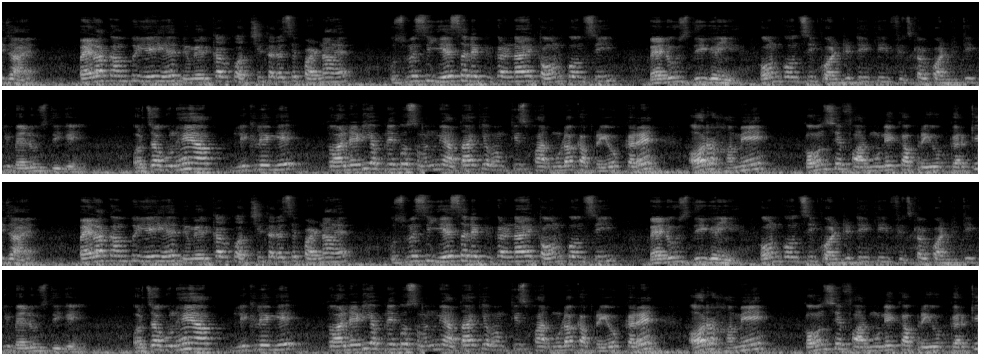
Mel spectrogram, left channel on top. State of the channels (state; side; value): identical; both; correlation 1.00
